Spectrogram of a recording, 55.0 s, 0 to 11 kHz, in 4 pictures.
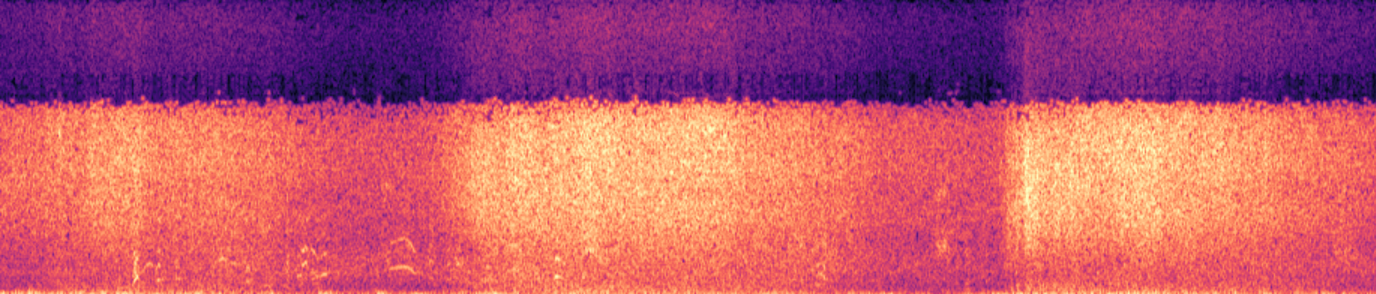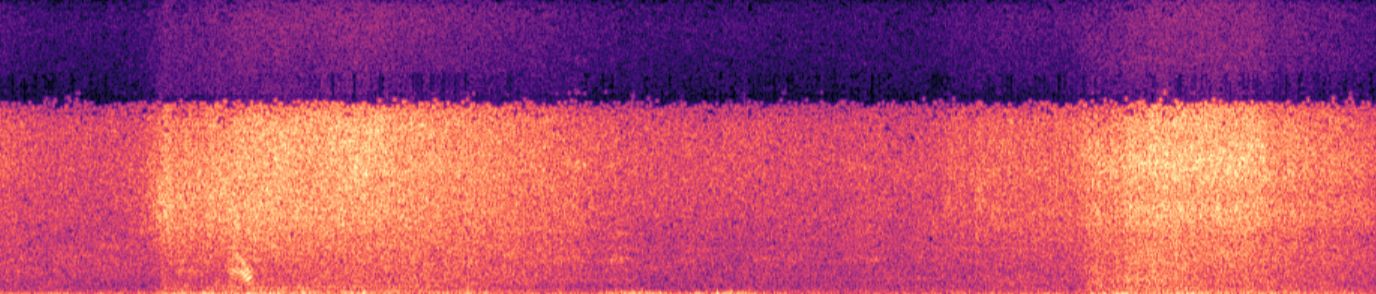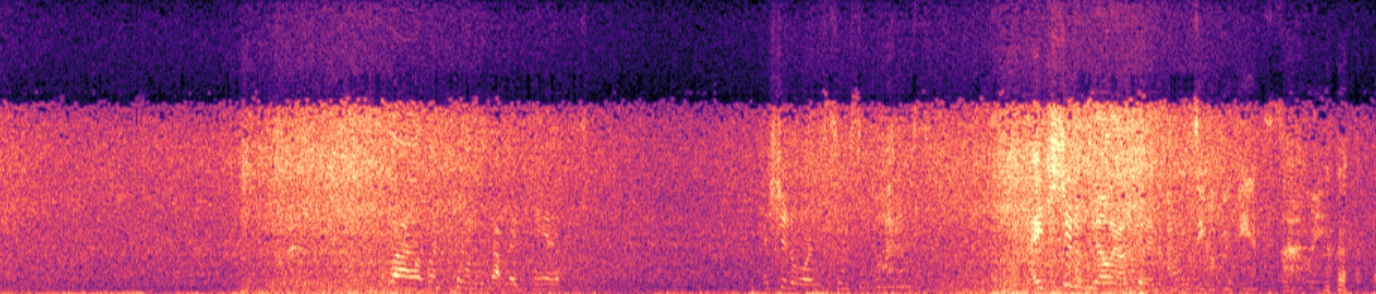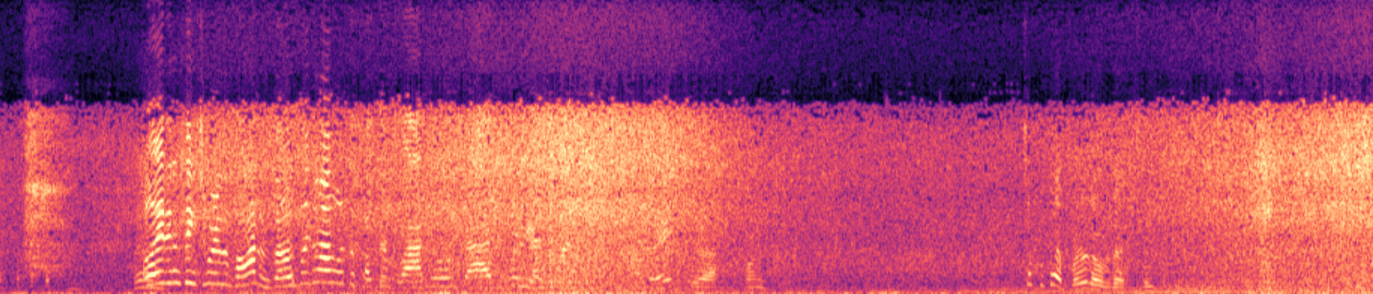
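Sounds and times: ocean waves crashing on beach: 0.0 - 55.0.

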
